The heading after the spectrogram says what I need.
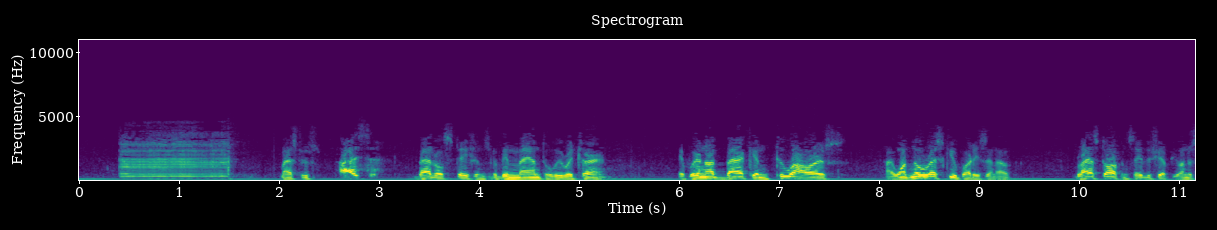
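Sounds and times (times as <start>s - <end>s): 
intercom phone buzzing: 0.0s - 3.0s
low hum: 0.0s - 11.1s
speech: 2.0s - 5.4s, 6.0s - 9.4s, 10.0s - 11.1s.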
